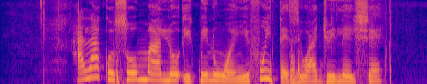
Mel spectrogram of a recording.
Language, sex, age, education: Yoruba, female, 30-45, tertiary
